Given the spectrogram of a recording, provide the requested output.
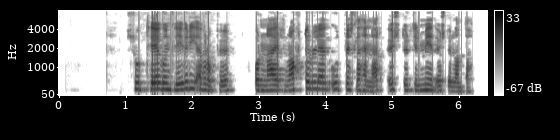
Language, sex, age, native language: Icelandic, female, 40-49, Icelandic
